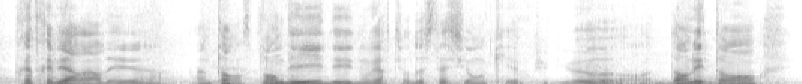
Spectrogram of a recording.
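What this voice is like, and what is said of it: Light Savoyard French accent. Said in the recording (French): “un léger accent savoyard”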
